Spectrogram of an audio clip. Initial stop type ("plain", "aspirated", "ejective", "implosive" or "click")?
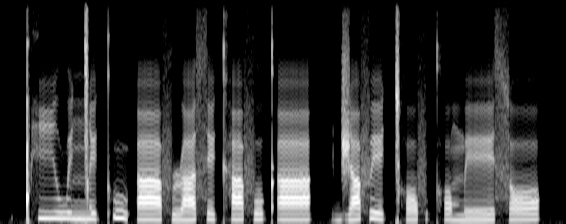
click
